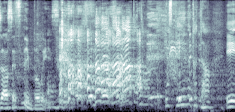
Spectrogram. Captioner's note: laughter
